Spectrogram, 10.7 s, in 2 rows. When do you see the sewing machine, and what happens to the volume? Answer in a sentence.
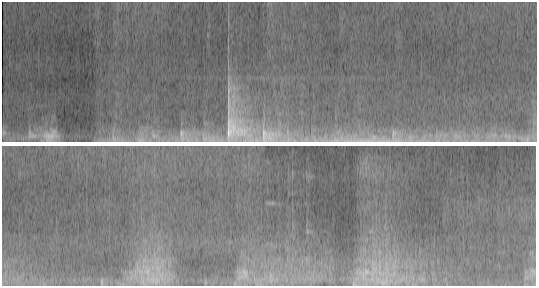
You can hear the sewing machine from 0.0 to 10.6 s, getting louder.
